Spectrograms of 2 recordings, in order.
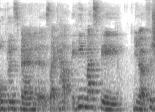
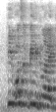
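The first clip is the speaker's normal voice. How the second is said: ordinary talk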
